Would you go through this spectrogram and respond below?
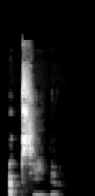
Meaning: apsis
- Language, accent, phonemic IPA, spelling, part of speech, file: French, France, /ap.sid/, apside, noun, LL-Q150 (fra)-apside.wav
